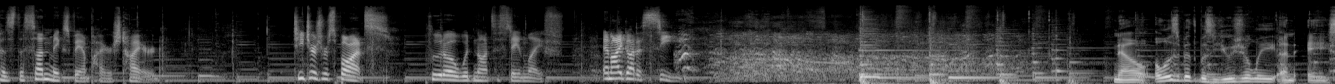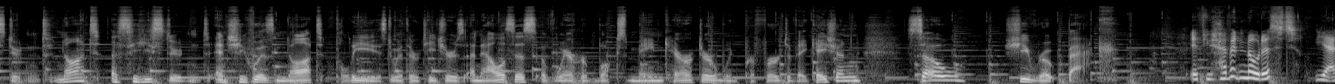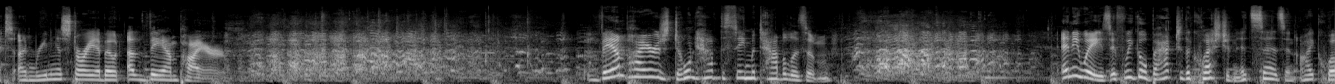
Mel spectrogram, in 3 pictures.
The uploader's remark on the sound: Recorded live at Yuk Yuk's in Ottawa, ON.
